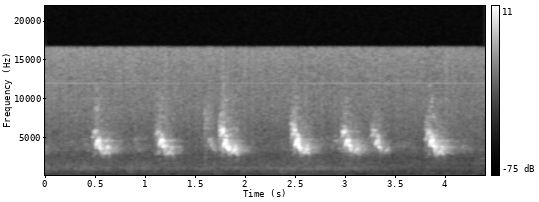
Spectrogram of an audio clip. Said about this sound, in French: Je vois un cerisier. Il y a plusieurs arbres fruitiers. Et dans ces arbres, vous les entendez, il y a plein d'oiseaux.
